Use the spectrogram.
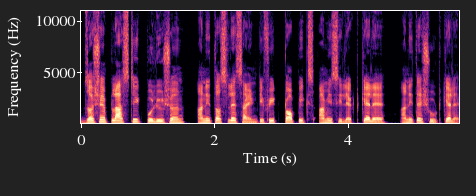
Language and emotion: Goan Konkani, neutral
